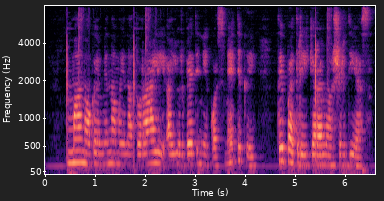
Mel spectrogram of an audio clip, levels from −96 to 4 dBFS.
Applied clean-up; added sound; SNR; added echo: none; Glass; 13 dB; reverberation time 0.2 s.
